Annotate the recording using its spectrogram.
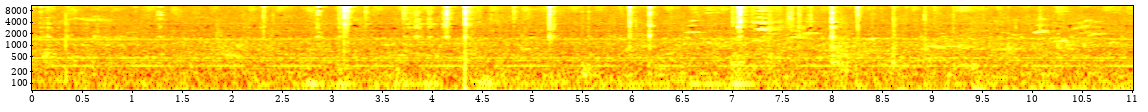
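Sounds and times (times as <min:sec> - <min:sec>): metal brackets clicking and clinking: 0:02.2 - 0:09.1.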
